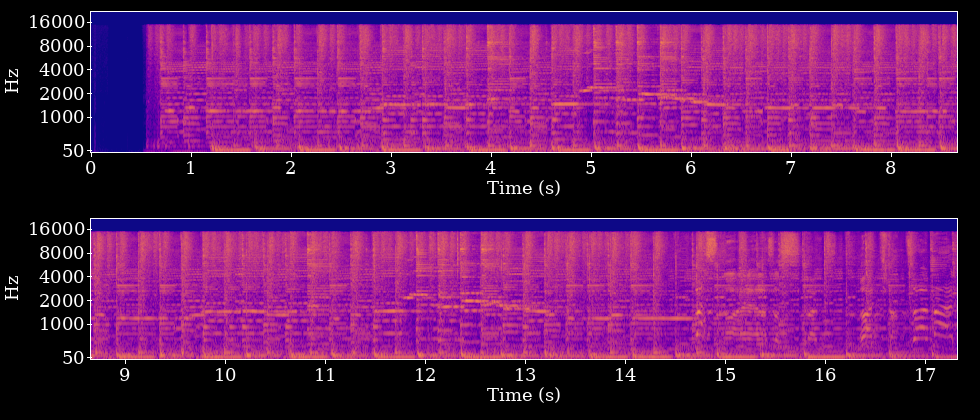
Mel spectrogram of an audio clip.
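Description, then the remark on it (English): A lively tin whistle melody runs over a loud, full band with steady driving drums and bass, playing continuously without any voices. “And yeah, the tin whistle definitely in that band.”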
